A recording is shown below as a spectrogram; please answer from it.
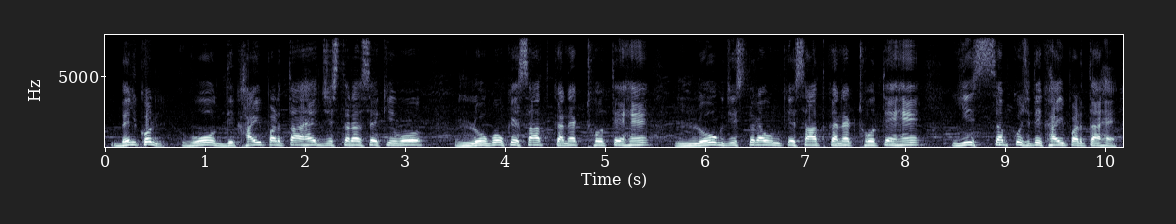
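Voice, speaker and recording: A man's voice: on the high side, a little slow, warm tone. A man anchoring live news, prompting a guest with questions and short affirmations.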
